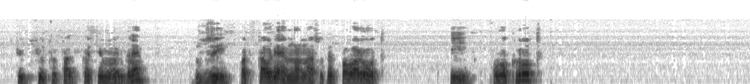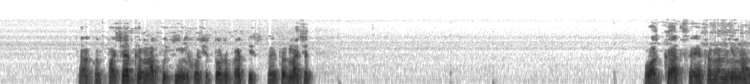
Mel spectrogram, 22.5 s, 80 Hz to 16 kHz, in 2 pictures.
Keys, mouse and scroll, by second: 2.9 g, 6.6 i, 8.4-12.9 drag, 16.4-18.2 drag, 18.7-20.6 drag.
